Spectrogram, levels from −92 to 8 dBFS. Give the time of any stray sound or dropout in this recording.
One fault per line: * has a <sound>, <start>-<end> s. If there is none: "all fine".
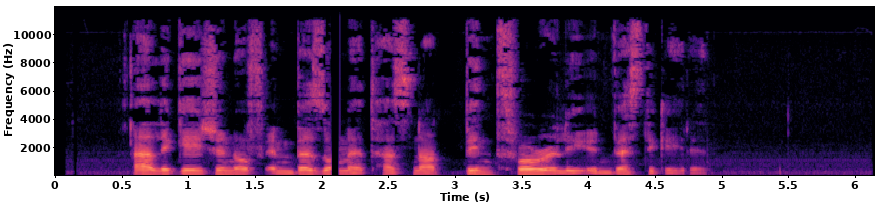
* has a dropout, 2.1-2.1 s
